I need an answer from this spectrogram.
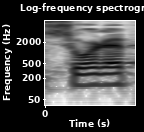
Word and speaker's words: sort of: of and sort of remember the T and sort of is pronounced with a fast D sort of sort of sort of this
